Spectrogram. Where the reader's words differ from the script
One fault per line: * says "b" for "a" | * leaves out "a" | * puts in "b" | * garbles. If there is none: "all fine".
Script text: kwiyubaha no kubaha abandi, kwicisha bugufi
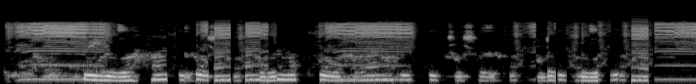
* garbles
* garbles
